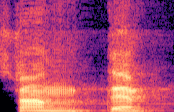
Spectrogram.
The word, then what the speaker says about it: Svante: Svante, it's an E at the end, even if you don't pronounce it. We do.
